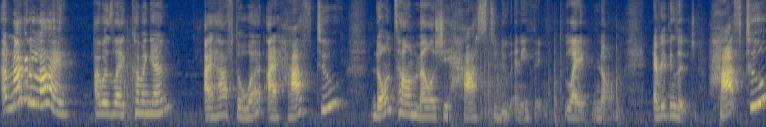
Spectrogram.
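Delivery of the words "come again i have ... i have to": getting real defensive in reply. Retelling own reply to a mentor, imitating own defensive reply. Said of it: "I got real defensive".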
